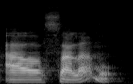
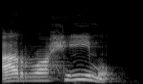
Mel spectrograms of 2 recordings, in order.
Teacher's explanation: alif lam nya tidak terbaca tidak terlihat tidak terdengar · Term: Idgham Syamsiah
